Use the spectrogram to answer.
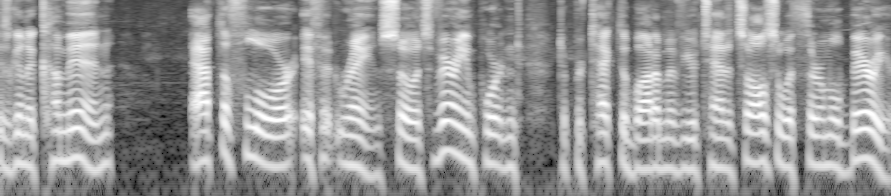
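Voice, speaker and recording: A man talks at a very fast pace in a fairly high pitch, his intonation fairly even. The background is quiet, and the sound is dry and close with no echo. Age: 70s. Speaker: camping vlogger. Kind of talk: outdoor tutorial vlog. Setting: outdoors at a campsite. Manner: halting, many fillers.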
